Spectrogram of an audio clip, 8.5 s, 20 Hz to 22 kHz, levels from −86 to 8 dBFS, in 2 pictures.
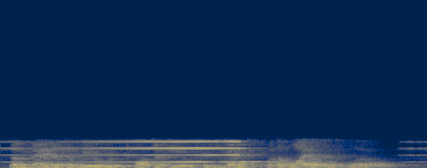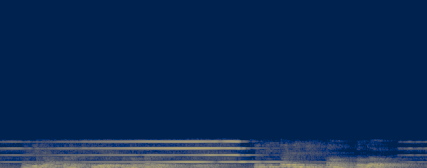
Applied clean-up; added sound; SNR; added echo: none; Bowed string instrument; 4 dB; reverberation time 0.9 s.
